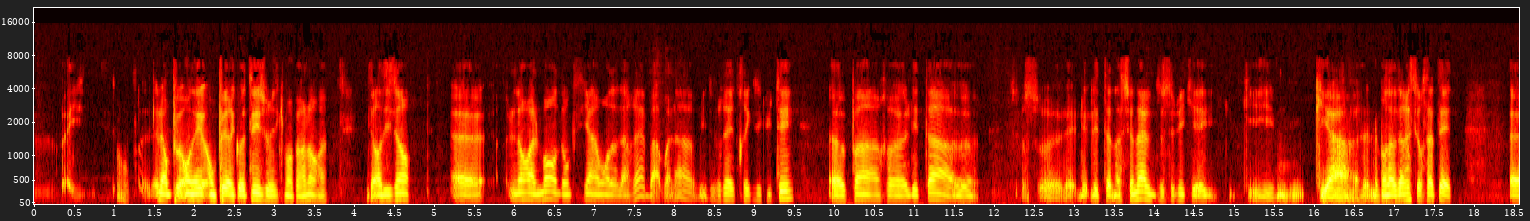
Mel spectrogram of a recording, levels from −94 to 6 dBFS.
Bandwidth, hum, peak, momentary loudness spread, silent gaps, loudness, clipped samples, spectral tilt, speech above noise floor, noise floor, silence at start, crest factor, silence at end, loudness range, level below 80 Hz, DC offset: 7.6 kHz; none; 0 dBFS; 16 LU; none; -18 LUFS; under 0.1%; -8 dB/octave; 34 dB; -52 dBFS; 0.35 s; 18 dB; 0 s; 6 LU; -54 dBFS; under 0.1%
